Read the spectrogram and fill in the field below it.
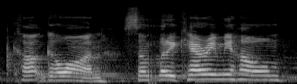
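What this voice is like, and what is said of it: Muddled put-on accent. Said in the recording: “I don't even know what accent I'm doing anymore. I'm so confused and delirious.”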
